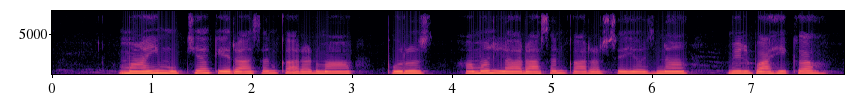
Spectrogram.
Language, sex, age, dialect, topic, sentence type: Chhattisgarhi, female, 25-30, Eastern, banking, question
